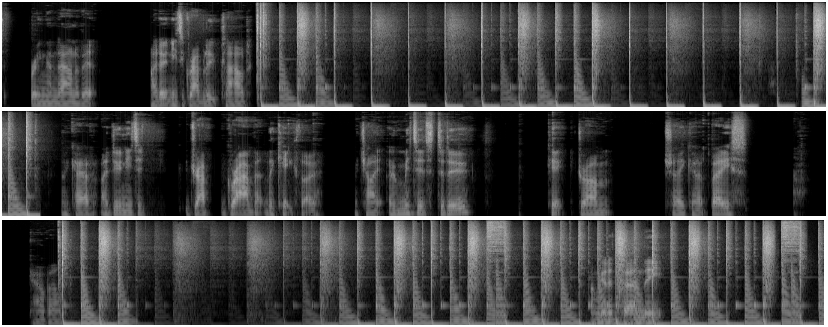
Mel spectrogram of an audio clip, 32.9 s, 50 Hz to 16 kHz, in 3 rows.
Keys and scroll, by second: 3.4 space, 10.6 super+z, 11.5 super+space, 12.1 space, 22.8 space.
